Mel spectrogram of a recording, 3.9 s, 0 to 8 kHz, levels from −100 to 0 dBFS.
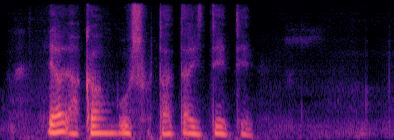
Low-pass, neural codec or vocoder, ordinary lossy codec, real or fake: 7.2 kHz; codec, 16 kHz in and 24 kHz out, 0.6 kbps, FocalCodec, streaming, 2048 codes; AAC, 48 kbps; fake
